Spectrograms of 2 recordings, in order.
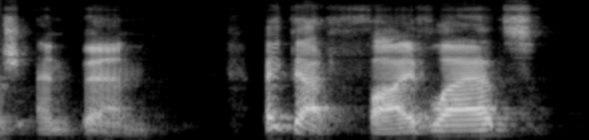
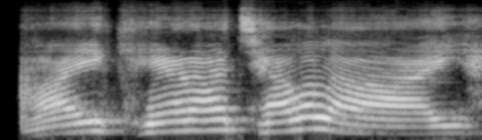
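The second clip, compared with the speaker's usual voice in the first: high, slow solemn confession; earnest boy; 10 semitones higher, 6 dB louder, slower than usual. Acted. George confessing to his father, high and slow. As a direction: own up with noble gravity. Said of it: "answered George".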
